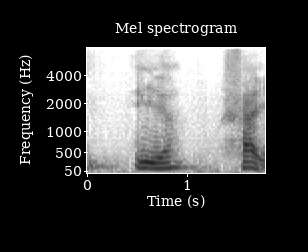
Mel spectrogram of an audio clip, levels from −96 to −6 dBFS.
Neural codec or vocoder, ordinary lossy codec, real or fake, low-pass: codec, 16 kHz, 2 kbps, FreqCodec, smaller model; none; fake; none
